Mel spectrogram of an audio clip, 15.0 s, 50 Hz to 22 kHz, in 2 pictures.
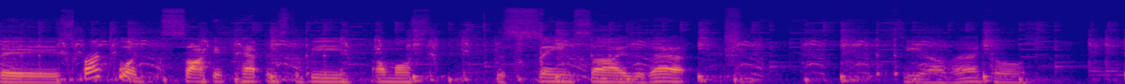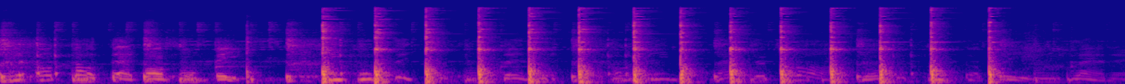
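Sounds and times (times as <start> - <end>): hammer striking metal socket: 9.7 - 14.3.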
